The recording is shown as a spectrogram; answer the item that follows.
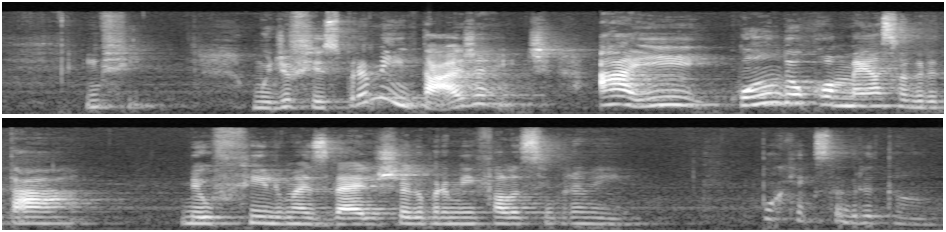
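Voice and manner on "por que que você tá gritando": very quiet, soft-spoken, gentle voice. The speaker retells the eldest son's question about the shouting, imitating a soft-spoken question. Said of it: "Ele fala baixo".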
